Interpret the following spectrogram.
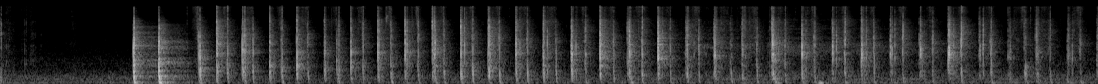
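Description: A deck of tarot cards being hand-shuffled. The cards slap against each other in a rapid run of soft clicks, several a second, starting about a second in.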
